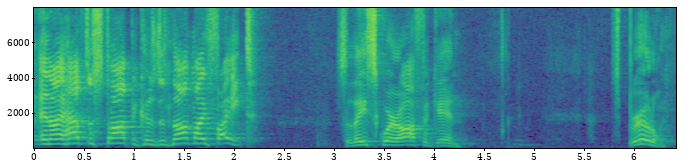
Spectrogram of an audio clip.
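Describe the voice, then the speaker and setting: A man playing a volatile, hard-drinking, foul-mouthed Marine from a rough neighborhood, telling his story in a raw, halting dramatic monologue. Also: high voice, a bit bright. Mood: grim, pained. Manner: raw, profane, halting then bursting into anger. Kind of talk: first-person dramatic monologue, conversational storytelling.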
